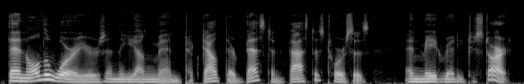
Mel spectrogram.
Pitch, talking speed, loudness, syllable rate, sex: 130 Hz, 230 wpm, -21 LUFS, 5.4 syllables/s, female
